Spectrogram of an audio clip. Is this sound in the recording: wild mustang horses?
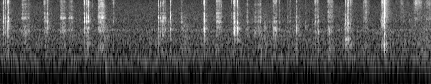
no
